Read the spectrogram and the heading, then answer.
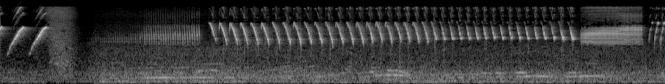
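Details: Canary song with a long, fast rolling trill of high repeated notes lasting several seconds, preceded by a couple of swept notes and ending in a buzzy phrase.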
